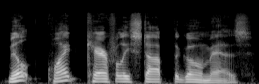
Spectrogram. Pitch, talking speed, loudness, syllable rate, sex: 120 Hz, 140 wpm, -19 LUFS, 5.0 syllables/s, male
